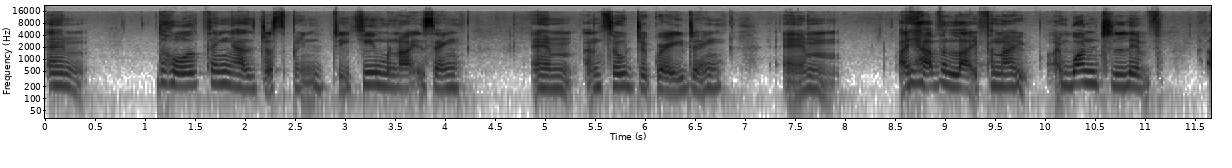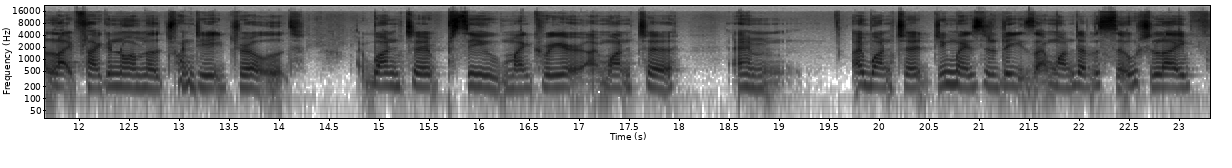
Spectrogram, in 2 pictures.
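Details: 28-year-old woman with Friedreich's ataxia, a progressive inherited neurological condition; she reports her speech and her swallowing keep getting worse; ataxic dysarthria.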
